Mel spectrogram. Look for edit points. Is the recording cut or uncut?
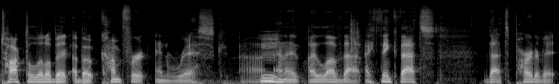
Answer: uncut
